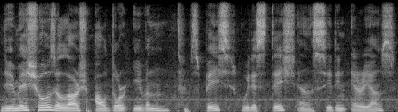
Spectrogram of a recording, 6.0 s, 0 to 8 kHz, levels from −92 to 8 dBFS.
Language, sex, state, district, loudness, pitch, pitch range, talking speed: English, male, Nagaland, Kohima, -17 LUFS, 115 Hz, 110-130 Hz, 140 wpm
